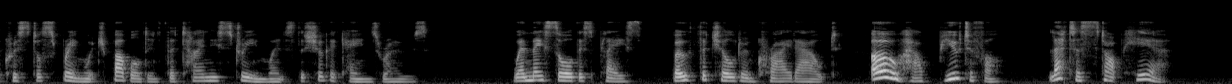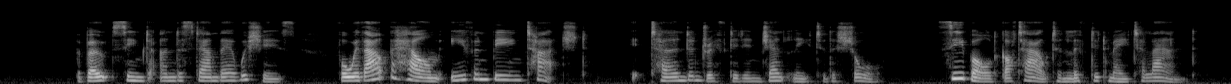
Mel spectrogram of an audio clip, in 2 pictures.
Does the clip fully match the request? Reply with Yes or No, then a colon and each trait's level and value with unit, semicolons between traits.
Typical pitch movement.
Yes: average, 4.9 semitones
